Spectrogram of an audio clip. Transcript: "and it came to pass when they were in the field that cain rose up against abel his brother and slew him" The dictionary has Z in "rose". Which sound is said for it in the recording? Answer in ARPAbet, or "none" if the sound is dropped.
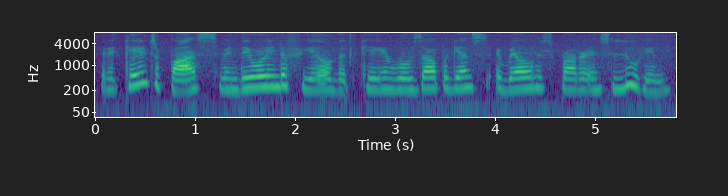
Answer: Z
